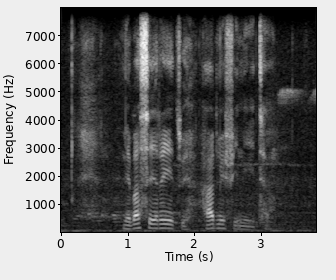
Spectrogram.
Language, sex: Southern Sotho, male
